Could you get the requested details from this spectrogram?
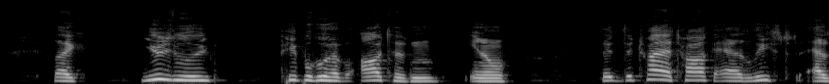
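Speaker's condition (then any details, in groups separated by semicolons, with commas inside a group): Cerebral palsy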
